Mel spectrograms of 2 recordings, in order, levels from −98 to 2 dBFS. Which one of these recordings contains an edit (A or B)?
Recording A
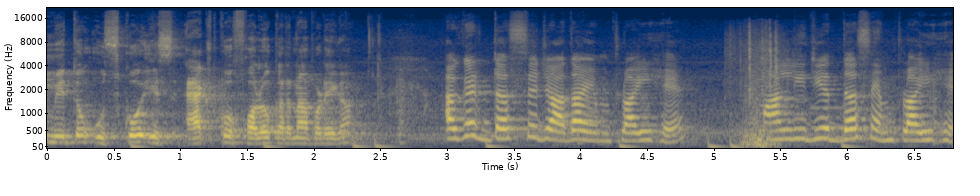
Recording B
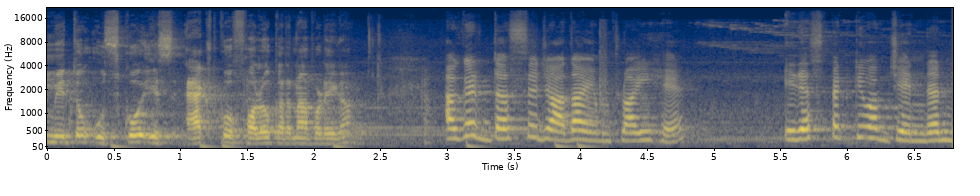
A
